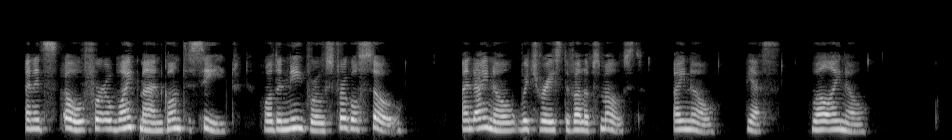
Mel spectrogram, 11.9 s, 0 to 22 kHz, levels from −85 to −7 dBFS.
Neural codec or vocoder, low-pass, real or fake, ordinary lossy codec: none; 7.2 kHz; real; AAC, 32 kbps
